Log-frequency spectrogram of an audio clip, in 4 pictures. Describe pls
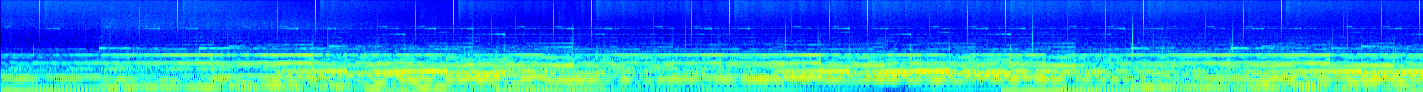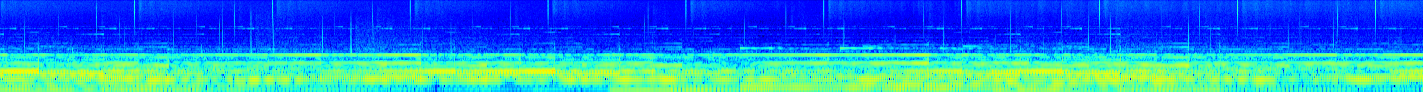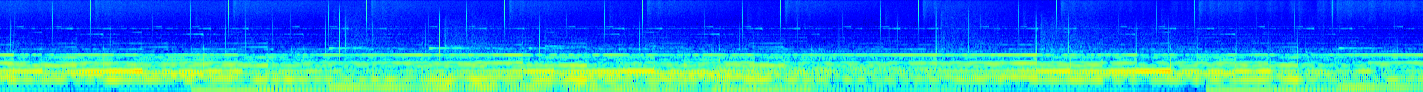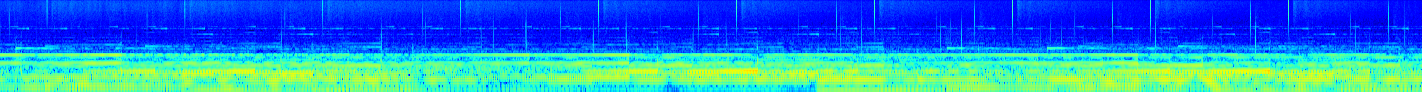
Mist rises from the imaginary shores of the electric piano.
ambient, glitch, rhodes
